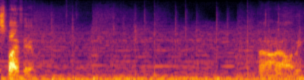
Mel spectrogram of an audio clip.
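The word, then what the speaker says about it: Spy × Family: Should be silent. So it is Spy Family.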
